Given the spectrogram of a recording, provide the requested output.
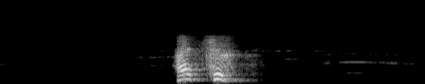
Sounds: Sneeze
